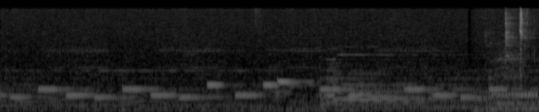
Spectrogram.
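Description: Quiet background music: a simple melody of short notes stepping up and down.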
